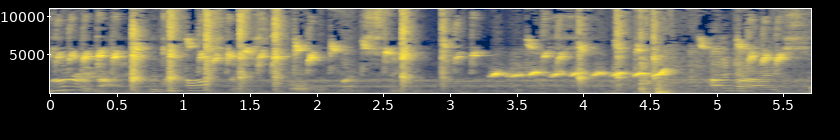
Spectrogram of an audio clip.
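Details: Hand-tame European goldfinch giving scattered sharp chirps, then a rolling trill of quick repeated notes, with clicks and a person's voice in a small room.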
